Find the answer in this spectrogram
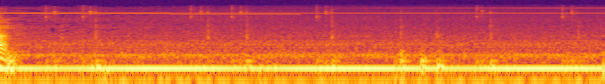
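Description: Near silence: a few faint, scattered computer mouse clicks over a steady low hum.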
